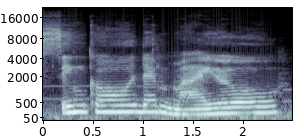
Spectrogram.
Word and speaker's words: Cinco de Mayo: I finished work today, and today is Cinco de Mayo. So that's how it's pronounced, and it's also Taco Tuesday, and it's also my cousin's birthday.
